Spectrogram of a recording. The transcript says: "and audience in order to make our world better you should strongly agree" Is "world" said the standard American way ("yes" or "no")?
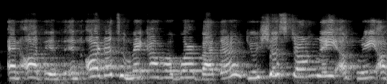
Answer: no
